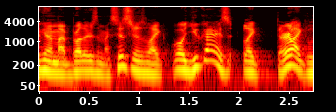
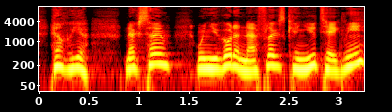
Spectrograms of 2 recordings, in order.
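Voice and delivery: put-on rushed, excited kid voice, higher and louder; 4 semitones higher, 6 dB louder than usual. Retelling how a young nephew asks a favor: imitating a kid talking fast and excited. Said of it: "gets real excited, so he talks real fast".

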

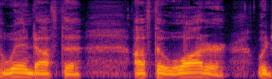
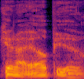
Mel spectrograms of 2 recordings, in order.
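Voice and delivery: put-on stern voice, lower; 5 semitones lower than usual. Retelling how a lady greeted the speaker's group, imitating a stern voice. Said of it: "says with a stern voice".

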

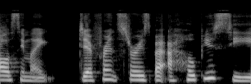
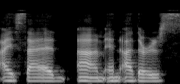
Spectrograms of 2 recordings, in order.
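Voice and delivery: plain

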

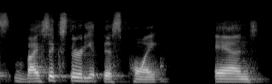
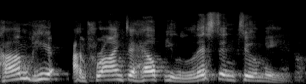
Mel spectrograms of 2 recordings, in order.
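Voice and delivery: mock, high screamed call; 7 semitones higher than usual. High school principal retells chasing a bird through the halls, acting out own screaming. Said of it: "And I'm screaming at a bird".

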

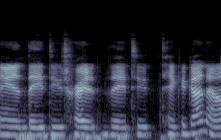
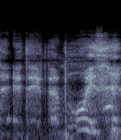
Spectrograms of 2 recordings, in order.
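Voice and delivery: very loud, pushed stage whisper; 6 semitones higher than usual. Retelling how a man warned a woman about the pop: retelling a very loud whisper. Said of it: "whispers very loudly".

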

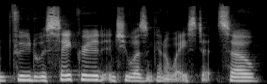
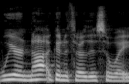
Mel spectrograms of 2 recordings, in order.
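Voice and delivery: mock firm, no-nonsense, stern scolding voice. Retelling how a coworker scolded about wasting dough: imitating a stern scolding. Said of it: "very sternly said".

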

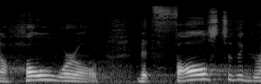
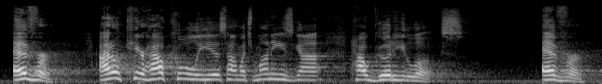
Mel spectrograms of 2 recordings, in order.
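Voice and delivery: fired-up, loud, high-pitched yelling; 5 semitones higher, 6 dB louder than usual. Addressing the ladies, getting fired up: yelling. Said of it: "I just start yelling".

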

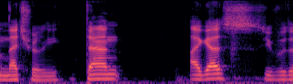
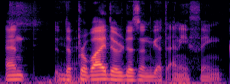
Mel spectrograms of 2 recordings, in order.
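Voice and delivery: ordinary talk

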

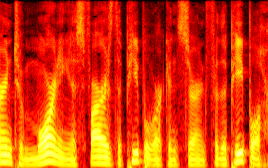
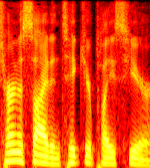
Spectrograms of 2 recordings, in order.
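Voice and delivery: ordinary delivery

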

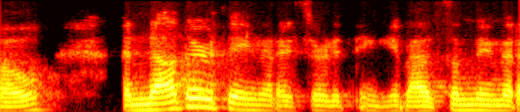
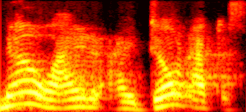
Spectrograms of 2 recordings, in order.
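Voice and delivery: put-on indignant voice, pitched up; 8 semitones higher than usual. Retelling a woman's reply when told to stop yelling, mock-indignant. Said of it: "she gets really indignant".

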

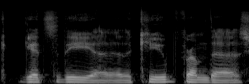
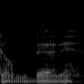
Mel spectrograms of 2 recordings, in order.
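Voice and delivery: very quiet, lazy, half-mumbled drawl; 10 semitones lower, 16 dB quieter than usual. Imitating a line as Matthew McConaughey would say it: Matthew McConaughey voice, halfway mumbling. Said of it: "He's like".

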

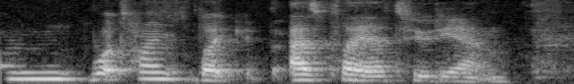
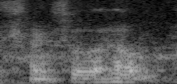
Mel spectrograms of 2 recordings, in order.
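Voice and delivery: very quiet, very low, under-the-breath mutter; 7 semitones lower, 12 dB quieter than usual. Voicing a character at a gem shop counter: muttering. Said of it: "Farrah kind of mutters".

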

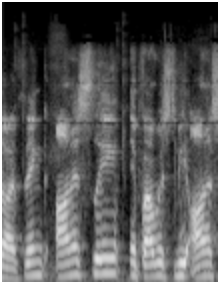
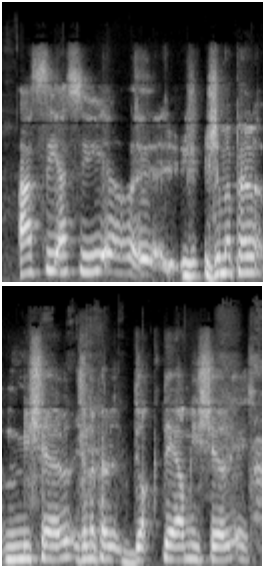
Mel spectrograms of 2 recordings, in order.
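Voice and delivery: joking, put-on French accent. A guest joining the show is welcomed by the hosts, answering in put-on french. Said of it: "He comes in with the French immediately".

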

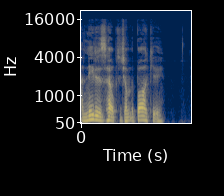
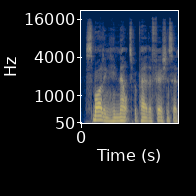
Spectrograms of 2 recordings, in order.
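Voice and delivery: ordinary delivery, nothing marked

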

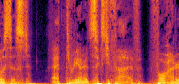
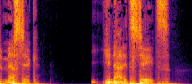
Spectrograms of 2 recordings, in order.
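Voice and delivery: deep, low put-on voice. Giving a box-office guess after being told to continue, in a put-on deep voice. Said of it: "deep throat".

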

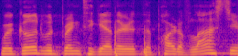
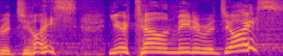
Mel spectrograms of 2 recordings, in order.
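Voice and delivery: high, loud voice cracking mid-phrase; 8 semitones higher, 6 dB louder than usual. Speaker acting out a listener who is told to rejoice: mock voice cracking. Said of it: "the way my voice just broke there".

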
